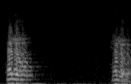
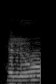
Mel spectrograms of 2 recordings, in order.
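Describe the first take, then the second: First: Two short "hello", a clear gap between; separate echo hellos. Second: "hello" with a long, held final "ओ"; stretched last syllable. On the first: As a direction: say "hello" short, pause, repeat it. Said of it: "पहला जो situation था वो क्या हुआ". (दो छोटे, अलग-अलग "hello") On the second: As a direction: let the end of "hello" drag on as reverberation. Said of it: "जो लास्ट चीज थी वो खिंच गई". ("हेलो" का "ओ" लंबा खींचकर) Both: Shown as a demonstration.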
